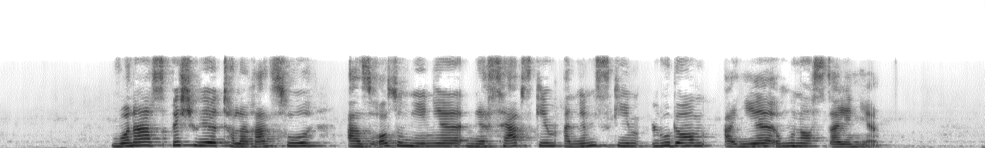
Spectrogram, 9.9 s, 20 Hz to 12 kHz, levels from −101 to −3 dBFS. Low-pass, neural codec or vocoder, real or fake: 7.2 kHz; codec, 16 kHz, 4 kbps, X-Codec, HuBERT features, trained on balanced general audio; fake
